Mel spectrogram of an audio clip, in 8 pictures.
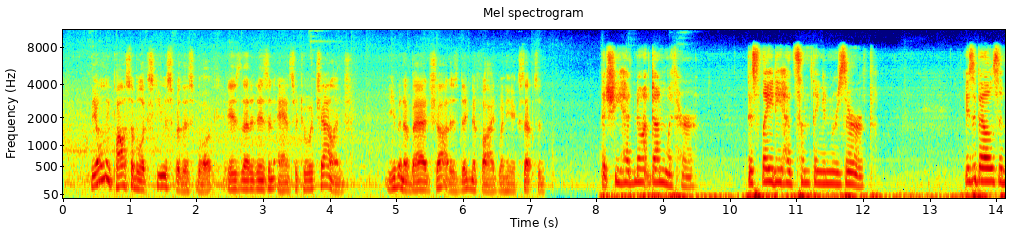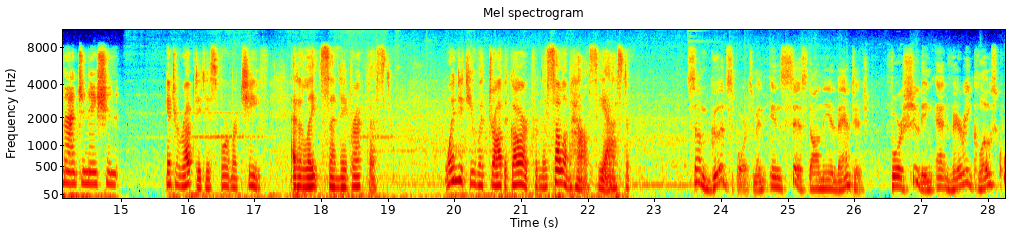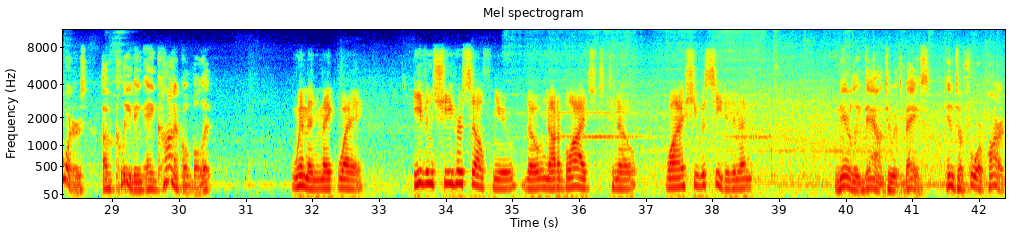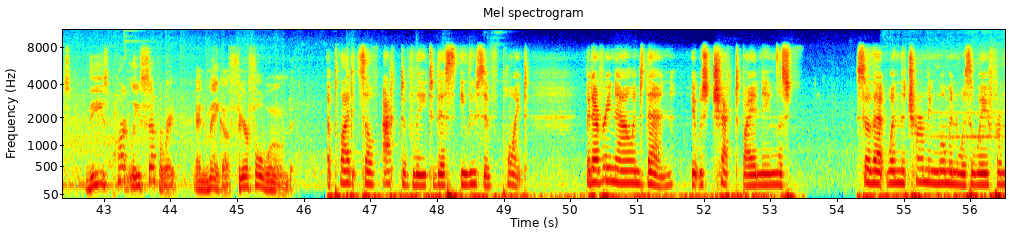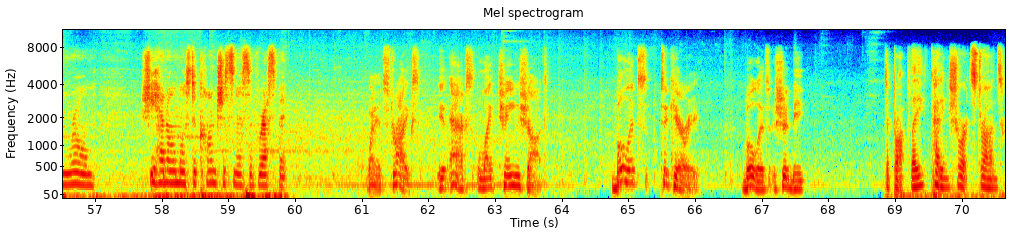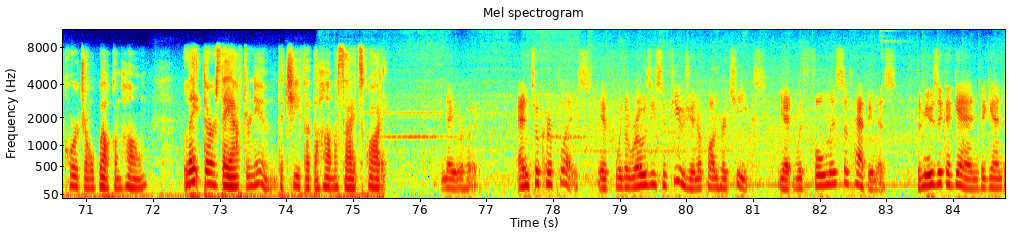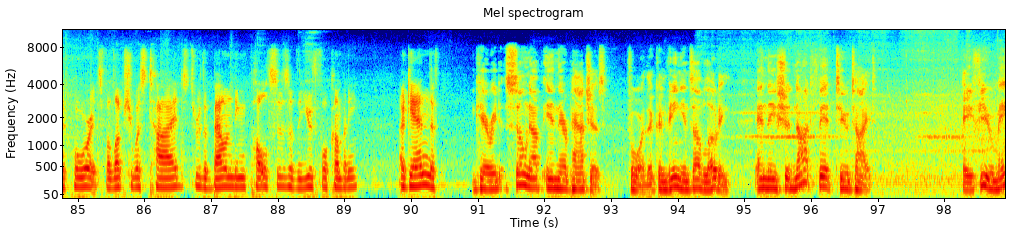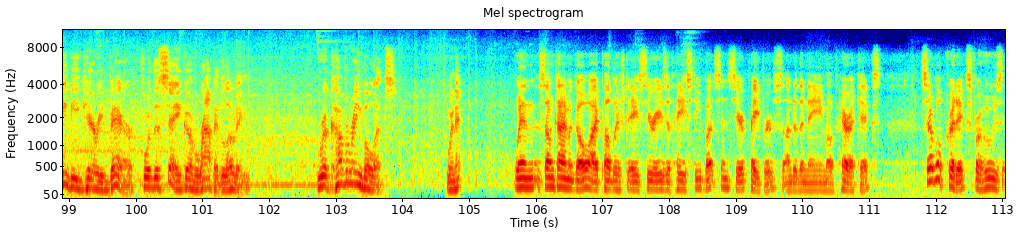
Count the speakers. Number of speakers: five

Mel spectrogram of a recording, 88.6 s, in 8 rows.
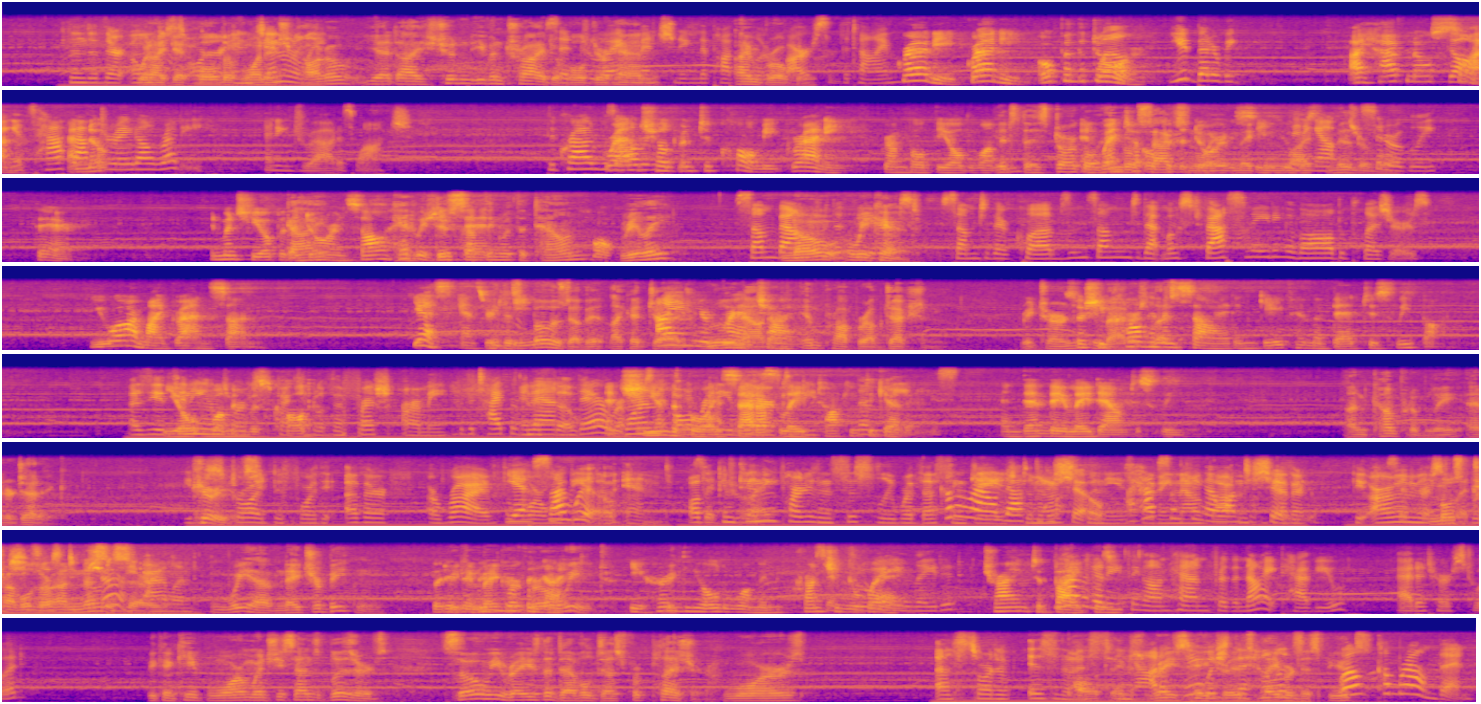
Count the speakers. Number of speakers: four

